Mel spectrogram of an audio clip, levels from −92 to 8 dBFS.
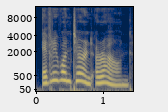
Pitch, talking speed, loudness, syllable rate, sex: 240 Hz, 165 wpm, -16 LUFS, 6.4 syllables/s, female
